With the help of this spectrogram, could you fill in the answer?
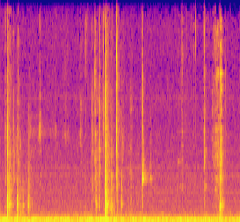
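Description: A metal razor blade shaves the edges of a solid green bar of soap held in the hand into curls. It makes short, crisp scraping strokes with bright, high edges over a steady low hum, with a louder stroke near the middle and another near the end.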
